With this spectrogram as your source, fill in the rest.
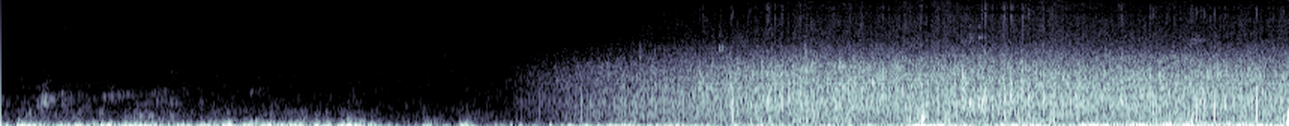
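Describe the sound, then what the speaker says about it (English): Steady rain falling in the video game The House in Fata Morgana, starting quietly and swelling after a few seconds into a dense, continuous wash of patter that carries on to the end. "The rain just won't let up."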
